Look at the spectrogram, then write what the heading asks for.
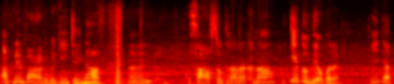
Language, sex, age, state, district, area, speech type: Dogri, female, 30-45, Jammu and Kashmir, Reasi, rural, spontaneous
